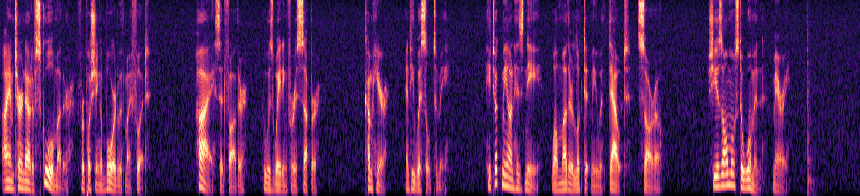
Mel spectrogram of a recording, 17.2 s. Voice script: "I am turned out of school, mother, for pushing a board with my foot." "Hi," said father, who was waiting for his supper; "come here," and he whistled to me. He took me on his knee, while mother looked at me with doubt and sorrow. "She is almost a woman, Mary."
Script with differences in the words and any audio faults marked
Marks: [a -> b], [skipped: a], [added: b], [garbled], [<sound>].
"I am turned out of school, mother, for pushing a board with my foot." "Hi," said father, who was waiting for his supper; "come here," and he whistled to me. He took me on his knee, while mother looked at me with doubt [skipped: and] sorrow. "She is almost a woman, Mary." [thud]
